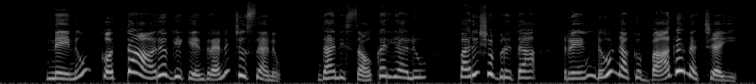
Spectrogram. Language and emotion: Telugu, happy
